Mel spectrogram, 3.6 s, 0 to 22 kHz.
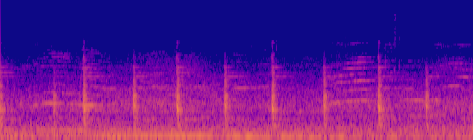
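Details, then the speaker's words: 2004 GMC Envoy inline-six on jack, front wheel raised and rocked by hand: squeaking plus sharp clunks at the inner tripod CV axle joint; looseness felt, unsure whether CV axle or differential side bearing, left side. "I can hear squeaking, but clunking is right here, right on the tripod onboard CV axle."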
